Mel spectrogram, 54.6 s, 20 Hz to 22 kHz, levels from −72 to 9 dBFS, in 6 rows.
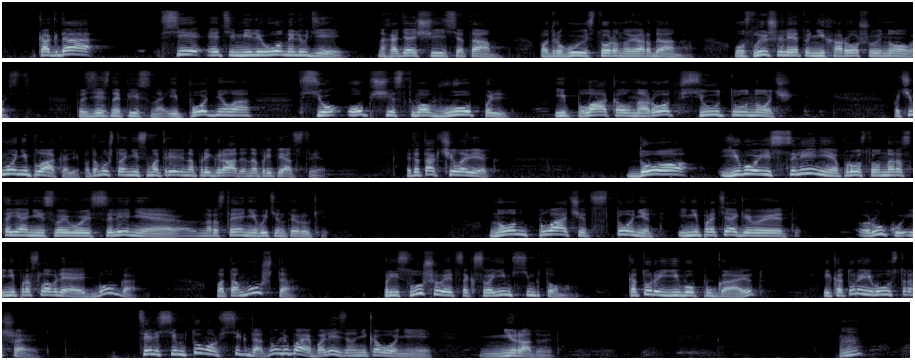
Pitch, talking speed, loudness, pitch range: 175 Hz, 100 wpm, -22 LUFS, 150-200 Hz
